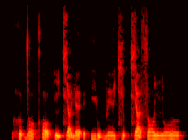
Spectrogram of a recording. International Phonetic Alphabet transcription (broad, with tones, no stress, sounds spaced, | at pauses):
h ʊ˦ ʔ d ɔ˦ kʰ ɔ̰˦˨ k ĩ˦˨ t͡ɕ ä̰˦˨ j ɛ˦ ʔ | j ṵ˦˨ b e˦ ɪ̯ t͡ɕ ʊ˦ ʔ t͡ɕ ä̰˦˨ s ɔ˦ ɲ o˦ ʊ̯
